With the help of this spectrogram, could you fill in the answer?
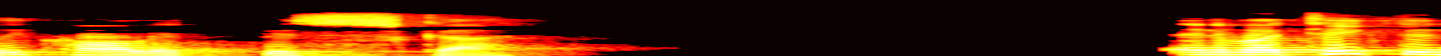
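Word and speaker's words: Pisskan: with their western word they'd spell it p i s s like piss and khan k a and stress over the a sounds like a you pisca this gun and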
